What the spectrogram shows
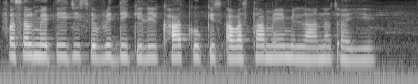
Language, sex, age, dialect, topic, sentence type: Hindi, female, 18-24, Marwari Dhudhari, agriculture, question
